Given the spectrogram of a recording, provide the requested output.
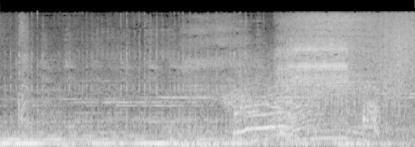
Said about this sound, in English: Joe's eyes peel wide open as he whips around manically, sawing into trees. Joe saws again as the monster lurks in the trees behind him.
